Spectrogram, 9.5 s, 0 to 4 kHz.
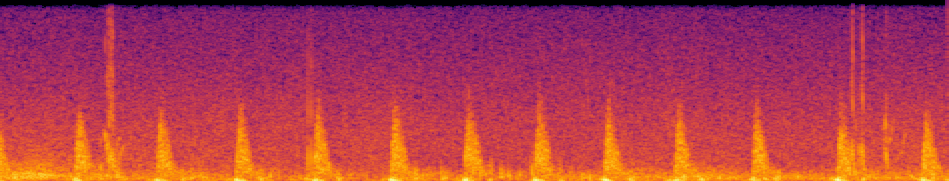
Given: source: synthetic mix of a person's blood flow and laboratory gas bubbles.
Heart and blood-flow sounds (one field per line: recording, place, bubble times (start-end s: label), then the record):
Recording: Doppler ultrasound of blood flow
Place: subclavian vein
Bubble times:
1.00-1.28 s: bubbles
3.08-3.28 s: bubbles
5.31-5.39 s: bubbles
8.47-9.15 s: bubbles
From the record:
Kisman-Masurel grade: 121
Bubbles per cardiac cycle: 1 to 2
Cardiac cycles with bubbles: 10 to 50%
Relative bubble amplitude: barely perceptible (0.100 to 0.250)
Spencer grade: 2 (many but less than half of the cardiac periods contain bubble signals, singularly or in groups)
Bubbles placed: anywhere in the cardiac cycle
